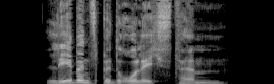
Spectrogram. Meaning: strong dative masculine/neuter singular superlative degree of lebensbedrohlich
- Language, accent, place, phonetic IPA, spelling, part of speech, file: German, Germany, Berlin, [ˈleːbn̩sbəˌdʁoːlɪçstəm], lebensbedrohlichstem, adjective, De-lebensbedrohlichstem.ogg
